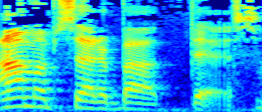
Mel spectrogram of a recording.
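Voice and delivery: ordinary talk

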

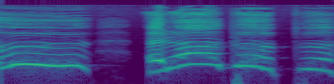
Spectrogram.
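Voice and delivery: shrill, high, loud fake British accent. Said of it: "she's talking with this British accent".

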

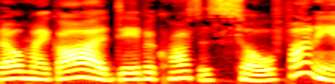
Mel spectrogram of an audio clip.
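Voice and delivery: normal talking voice

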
